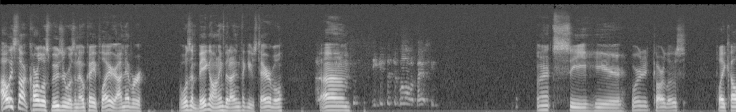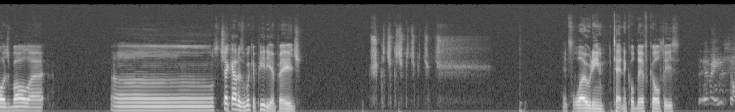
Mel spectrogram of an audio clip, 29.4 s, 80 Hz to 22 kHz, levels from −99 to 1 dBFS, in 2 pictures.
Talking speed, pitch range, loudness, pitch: 90 wpm, 95-145 Hz, -18 LUFS, 130 Hz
